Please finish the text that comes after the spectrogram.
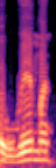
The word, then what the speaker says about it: women: तो this is actually विमन, विमन किस तरह प्रोनाउंस करेंगे? women.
